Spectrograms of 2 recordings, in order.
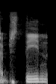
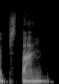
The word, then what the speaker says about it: Epstein: Takutnya ada yang enggak tahu tu Epstein Files ada yang nyebutnya Epstein, ada yang nyebutnya Epstein. Tapi karena dia itu orang turunan Jerman, saya bacanya Epstein.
